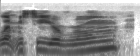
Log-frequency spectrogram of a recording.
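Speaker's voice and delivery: usual speaking voice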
